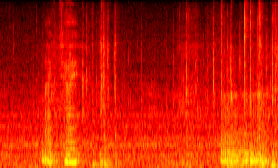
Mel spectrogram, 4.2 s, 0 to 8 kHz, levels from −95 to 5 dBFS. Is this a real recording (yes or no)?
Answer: yes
